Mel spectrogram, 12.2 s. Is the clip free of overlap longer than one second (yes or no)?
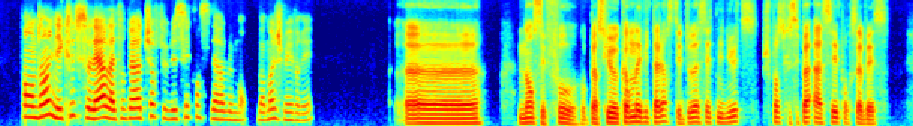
yes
